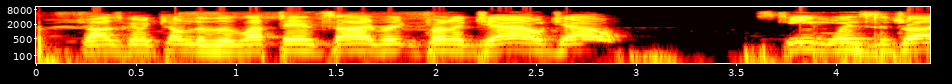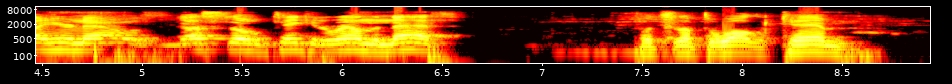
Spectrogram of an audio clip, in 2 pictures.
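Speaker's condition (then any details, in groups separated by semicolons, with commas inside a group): No condition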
